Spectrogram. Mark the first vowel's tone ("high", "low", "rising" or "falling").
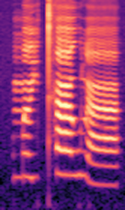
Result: high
